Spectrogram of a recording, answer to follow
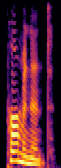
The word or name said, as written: permanent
